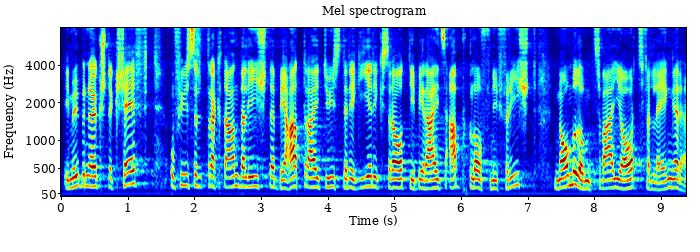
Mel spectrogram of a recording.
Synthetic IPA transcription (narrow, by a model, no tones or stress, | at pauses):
ɪmybəɾnœkʃtəkʃɛftʊfysəɾətɾaktandəliʃtəbeaːtɾaɪtyːsd̥ərɛɡiːəɾɪksrɔːt̚d̥ibeɾaɪt͡sa̰pklɔfənifɾɪʃt | nɔməlʊmt͡svaɪjaːɾt͡sfəɾlɛŋəɾə̰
